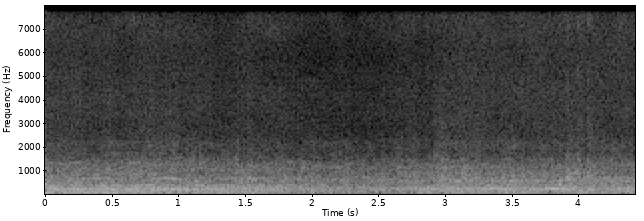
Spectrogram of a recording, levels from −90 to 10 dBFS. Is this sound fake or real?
fake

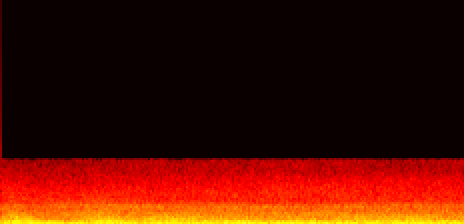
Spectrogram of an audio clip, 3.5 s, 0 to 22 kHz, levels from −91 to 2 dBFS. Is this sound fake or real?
real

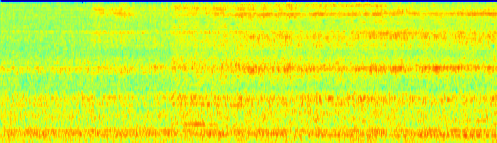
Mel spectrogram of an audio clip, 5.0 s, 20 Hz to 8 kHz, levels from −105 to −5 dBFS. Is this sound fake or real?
real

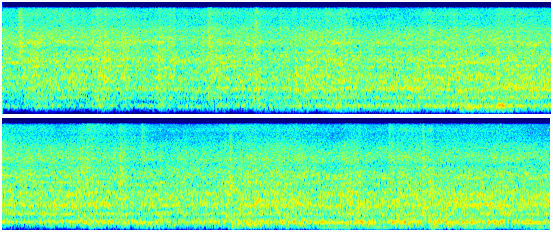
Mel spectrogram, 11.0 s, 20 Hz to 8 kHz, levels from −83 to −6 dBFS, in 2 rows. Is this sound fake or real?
fake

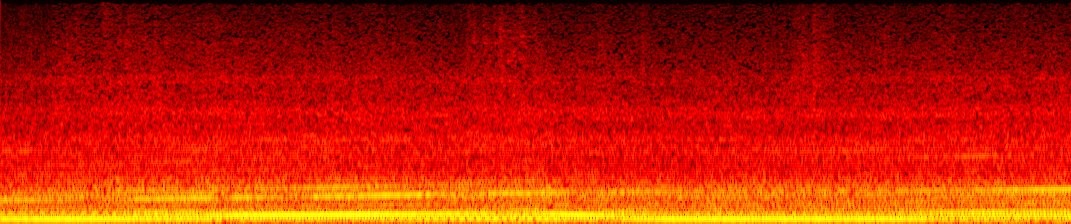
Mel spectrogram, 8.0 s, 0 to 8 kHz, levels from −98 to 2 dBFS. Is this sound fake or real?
real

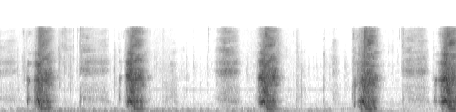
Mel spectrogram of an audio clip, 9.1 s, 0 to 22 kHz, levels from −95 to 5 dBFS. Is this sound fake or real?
real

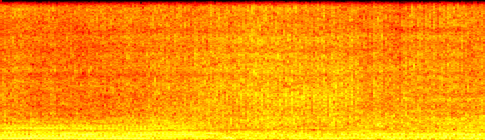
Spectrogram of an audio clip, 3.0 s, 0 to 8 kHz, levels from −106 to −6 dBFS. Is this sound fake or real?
real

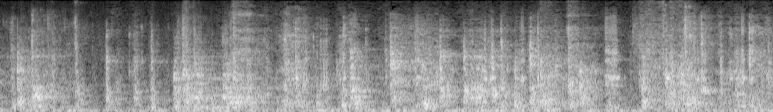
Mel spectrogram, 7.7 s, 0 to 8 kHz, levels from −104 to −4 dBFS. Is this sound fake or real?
real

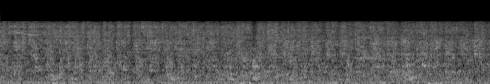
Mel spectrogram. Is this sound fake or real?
real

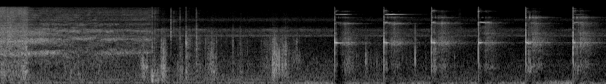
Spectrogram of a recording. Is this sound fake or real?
real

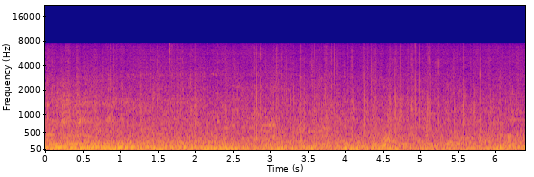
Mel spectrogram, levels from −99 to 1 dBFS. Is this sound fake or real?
fake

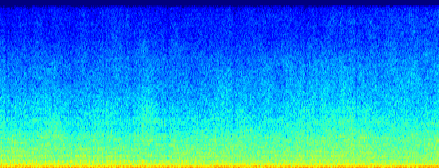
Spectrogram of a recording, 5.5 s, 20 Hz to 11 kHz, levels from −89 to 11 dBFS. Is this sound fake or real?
fake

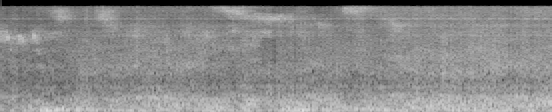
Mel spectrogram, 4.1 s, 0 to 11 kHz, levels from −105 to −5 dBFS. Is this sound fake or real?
fake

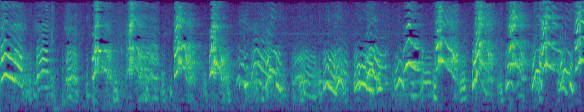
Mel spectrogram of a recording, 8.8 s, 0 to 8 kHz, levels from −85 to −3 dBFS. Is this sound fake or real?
real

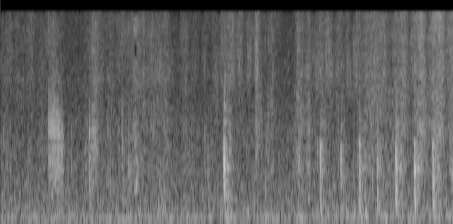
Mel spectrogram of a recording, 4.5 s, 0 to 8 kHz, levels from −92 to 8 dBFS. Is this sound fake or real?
real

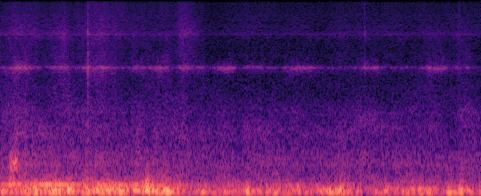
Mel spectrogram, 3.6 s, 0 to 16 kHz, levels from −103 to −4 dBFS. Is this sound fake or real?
fake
